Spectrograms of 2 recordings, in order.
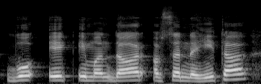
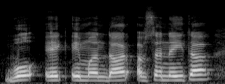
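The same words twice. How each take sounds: Both takes have the same delivery.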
